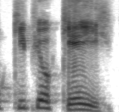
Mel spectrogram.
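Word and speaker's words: Kipyogei: Então vamos lá, no feminino, a Diana Kipiogay, ou Kipiokei, como ela disse que prefere a pronúncia do nome dela depois da prova, é, ganhou a prova, ela com 2 horas 24 45, era a terceira maratona que ela estava participando na vida dela.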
